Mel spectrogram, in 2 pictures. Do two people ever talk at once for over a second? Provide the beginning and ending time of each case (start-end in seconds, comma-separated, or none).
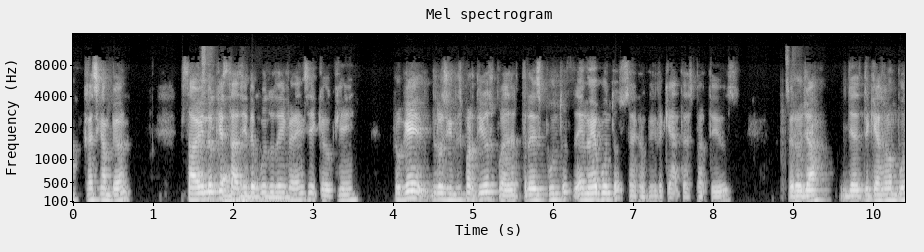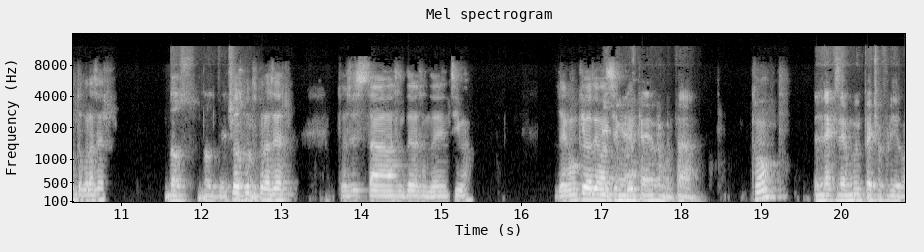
1.6-2.8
